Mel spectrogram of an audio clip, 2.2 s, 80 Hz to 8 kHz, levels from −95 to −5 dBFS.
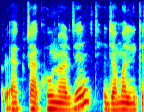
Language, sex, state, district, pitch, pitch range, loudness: Maithili, male, Bihar, Madhepura, 130 Hz, 125-140 Hz, -17 LUFS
